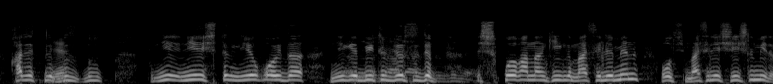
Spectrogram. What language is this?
Kazakh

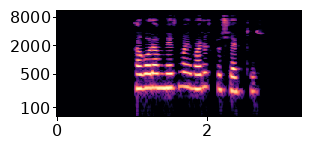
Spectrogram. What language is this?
Galician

